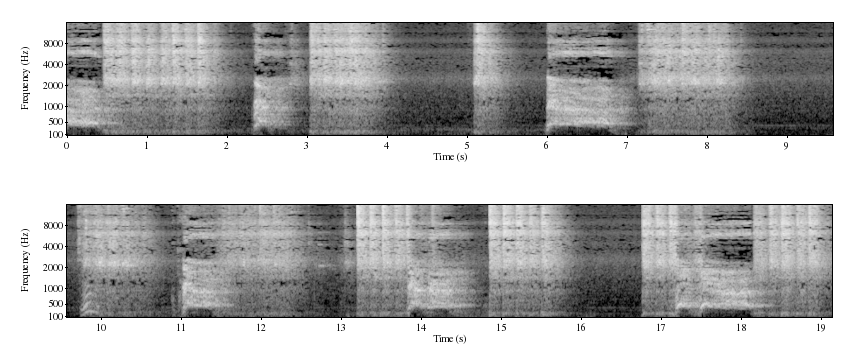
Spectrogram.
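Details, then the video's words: Dog named Bull sounding off at a thief with a steady run of harsh, forceful barks, each burst about a second long, coming in quick succession with brief breaks between. "bull biết sủa ăn trộm"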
